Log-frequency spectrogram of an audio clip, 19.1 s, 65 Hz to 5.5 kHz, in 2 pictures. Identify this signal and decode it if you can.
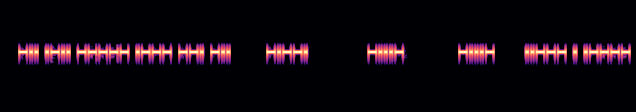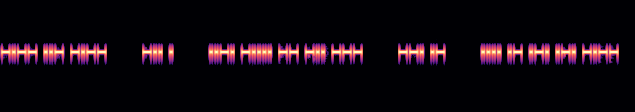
Morse code, heard as a keyed tone, about 30 wpm, 700 Hz. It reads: DL0JGD <KN> <BT> <BT> 2E1YUY DE F6MDO GA HARRY
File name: UK MASTER QSOs TRAINING / 30WPM / UK MASTER QSOs 0010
